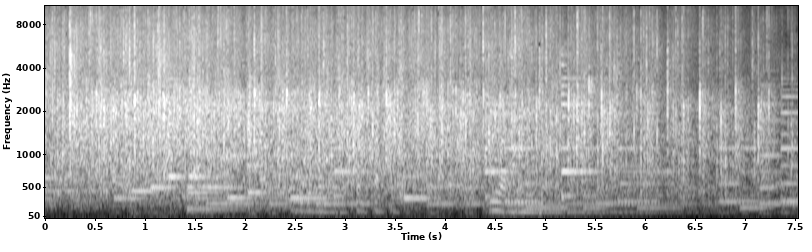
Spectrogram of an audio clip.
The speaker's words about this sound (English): So if the parents and their babies want to come forward, we'll have you come down here to the front. Give them a big hand clap as they do that.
